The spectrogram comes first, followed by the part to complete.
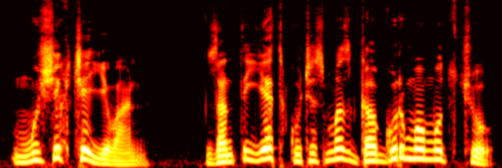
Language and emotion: Kashmiri, disgusted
